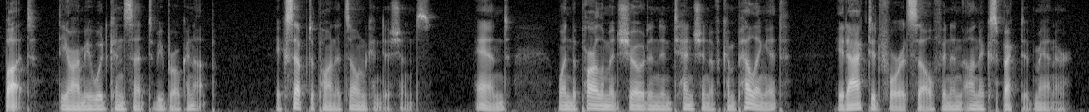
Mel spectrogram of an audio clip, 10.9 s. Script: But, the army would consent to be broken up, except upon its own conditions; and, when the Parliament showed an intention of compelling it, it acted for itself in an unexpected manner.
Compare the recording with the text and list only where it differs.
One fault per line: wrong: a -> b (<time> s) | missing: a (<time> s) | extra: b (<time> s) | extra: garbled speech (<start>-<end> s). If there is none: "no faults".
no faults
